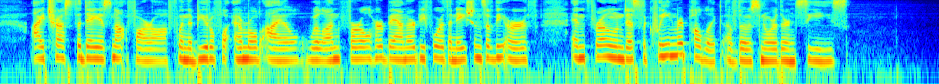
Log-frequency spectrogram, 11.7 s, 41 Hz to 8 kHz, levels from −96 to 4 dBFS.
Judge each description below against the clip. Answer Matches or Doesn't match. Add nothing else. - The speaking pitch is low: Doesn't match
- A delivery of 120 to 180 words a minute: Matches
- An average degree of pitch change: Doesn't match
